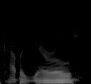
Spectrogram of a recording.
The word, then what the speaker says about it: Caballeros: Hi, so we're going to be doing a movie review of the Disney's The Three Caballeros, or it's pronounced Caballeros, whatever.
